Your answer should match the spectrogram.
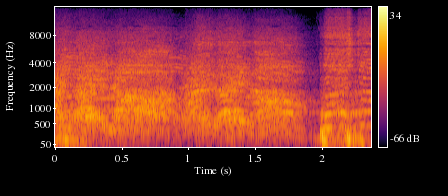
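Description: Large crowd shouting together, a dense mass of many voices with no single voice standing out; the noise drops away sharply for a moment just before the end.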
